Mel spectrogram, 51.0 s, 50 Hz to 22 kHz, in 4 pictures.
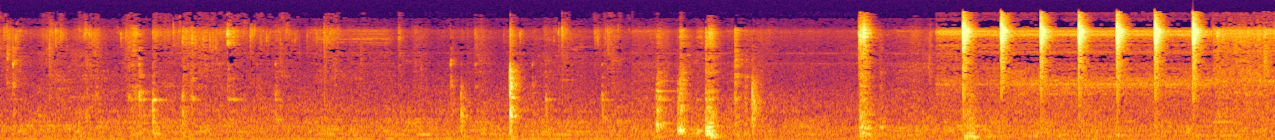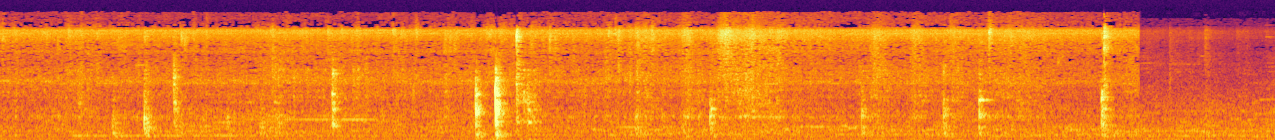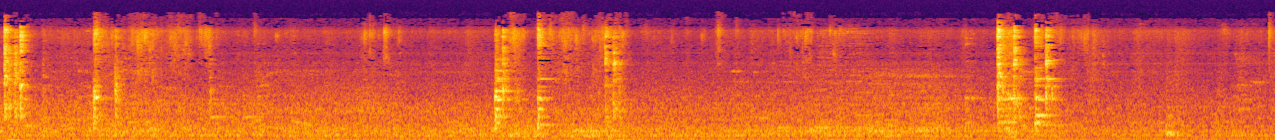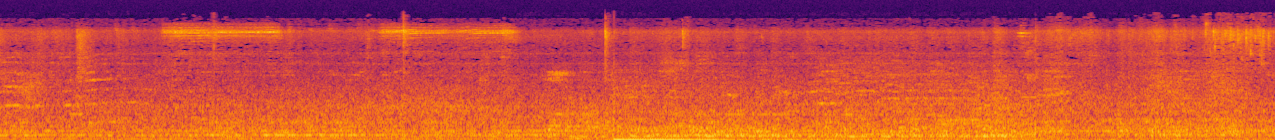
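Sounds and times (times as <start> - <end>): sizzling hiss: 9.4 - 24.2.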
